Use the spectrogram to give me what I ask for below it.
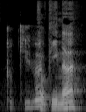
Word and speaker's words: Coquina: It is Coquina. I'm not going to say it again. Coquina?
